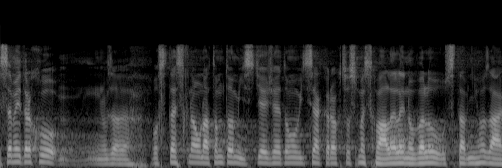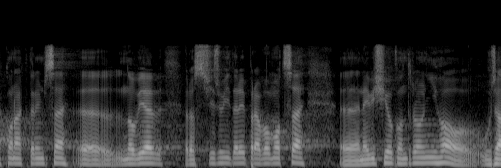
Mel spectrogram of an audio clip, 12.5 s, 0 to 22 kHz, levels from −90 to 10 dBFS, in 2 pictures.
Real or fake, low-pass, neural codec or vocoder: real; 7.2 kHz; none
